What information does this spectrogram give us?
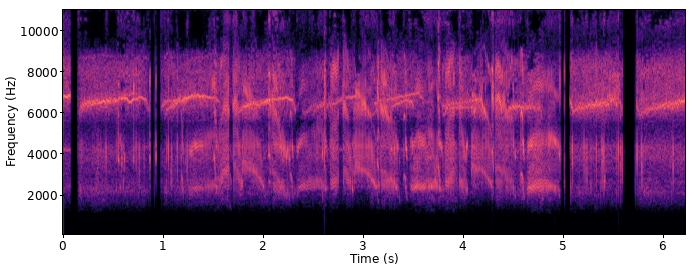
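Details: Roosting call of swiftlets: near-continuous twittering of many quick falling chirps beneath a sustained high whistled tone, with two short breaks near the end.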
